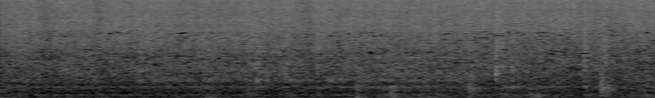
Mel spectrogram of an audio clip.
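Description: Kitchen tap water running steadily into a plastic colander of blanched rock tripe mushrooms as they are rinsed in cold water.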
